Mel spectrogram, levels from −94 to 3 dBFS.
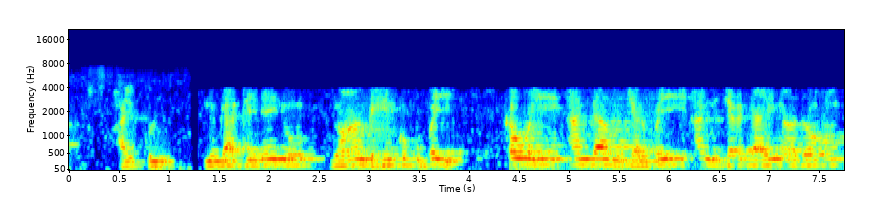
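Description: A speech recording with overdone noise removal throughout. The background drops and breaks up into twinkling specks, because individual frequency bands near the noise estimate are cut hard along with quiet parts of the voice. Steady hiss or broadband muffling would not produce those isolated, flickering tones. At 1.21 s a handover gap cuts the sound for 80 ms, until 1.29 s. The voice fades within a few tens of milliseconds and then goes completely silent while the call switches networks. That smooth fade into true silence distinguishes it from a dropout caused by packet loss, which usually breaks off abruptly or fills with concealment noise. From 1.29 s to the end there is a fallback to narrowband: everything above 4 kHz disappears, and the voice turns duller and rougher. This fits a drop from AMR-WB at about 12.65 kbit/s, whose coding damage before the switch is light, to GSM full rate. 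Because the cutoff is a sudden, permanent step, it cannot be a gradual low-pass or mistuned equalisation.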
